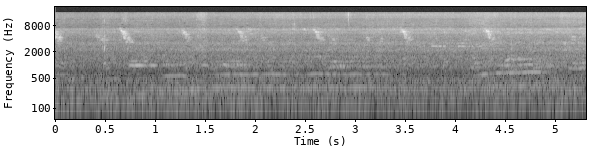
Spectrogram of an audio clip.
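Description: A bird calling: short high chirps repeated about once a second, over a steady low background noise.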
